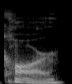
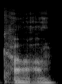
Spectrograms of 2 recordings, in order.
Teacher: Unlike British English, Americans love their R sounds, but they pronounce them softly. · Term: soft R sound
